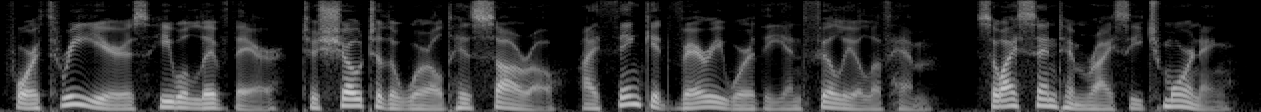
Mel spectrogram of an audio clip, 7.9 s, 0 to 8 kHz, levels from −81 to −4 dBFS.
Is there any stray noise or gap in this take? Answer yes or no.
no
